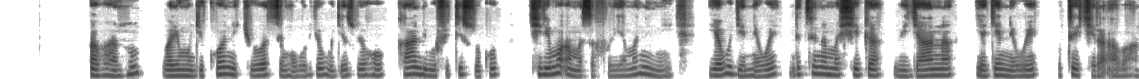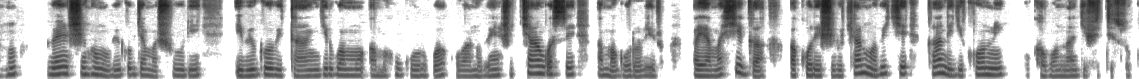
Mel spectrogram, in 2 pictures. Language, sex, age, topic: Kinyarwanda, female, 36-49, education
